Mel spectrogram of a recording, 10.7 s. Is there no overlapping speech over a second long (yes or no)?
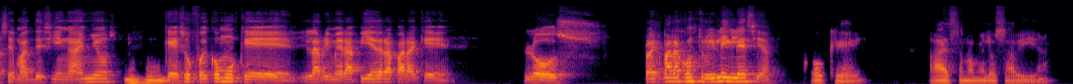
yes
